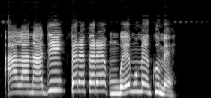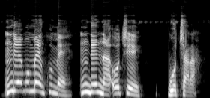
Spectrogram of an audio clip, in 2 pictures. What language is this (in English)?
Igbo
